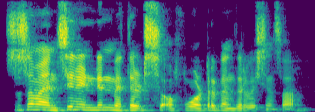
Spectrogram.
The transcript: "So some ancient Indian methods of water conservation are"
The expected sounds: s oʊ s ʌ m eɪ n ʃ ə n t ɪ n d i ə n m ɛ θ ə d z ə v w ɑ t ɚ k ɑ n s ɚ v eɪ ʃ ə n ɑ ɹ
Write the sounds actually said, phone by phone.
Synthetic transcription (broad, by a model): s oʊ s ʌ m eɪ n s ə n ɪ n d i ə n m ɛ t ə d s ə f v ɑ t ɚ k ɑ n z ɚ v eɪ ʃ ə n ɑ ɹ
